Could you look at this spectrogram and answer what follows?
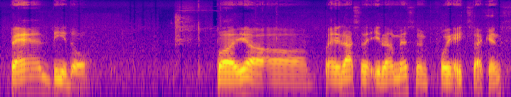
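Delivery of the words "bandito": "Bandito" drawn out slowly, each syllable clear; real slowly. Shown as a demonstration. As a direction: stretch "Bandito" out, over-enunciated. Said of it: "say it, uh, real slowly".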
